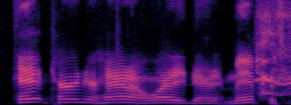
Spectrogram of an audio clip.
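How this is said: It is said in a put-on cartoon character voice.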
